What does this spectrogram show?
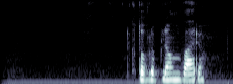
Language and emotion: Russian, neutral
